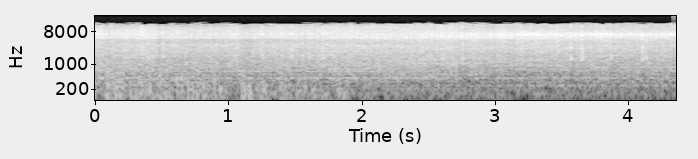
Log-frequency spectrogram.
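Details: 2004 Honda Accord petrol engine idling with a light, irregular clicking near the belt drive over a hissy running sound; belt tensioner visibly moved slightly, cause was a failed belt tensioner, and replacing it cured the noise.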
